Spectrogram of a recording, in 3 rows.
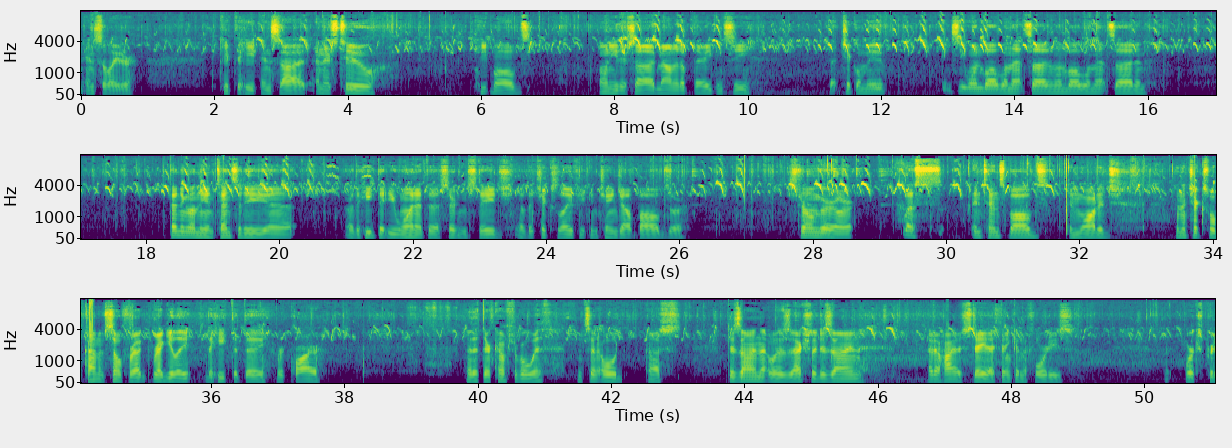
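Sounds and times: chicks peeping: 0:00.0 - 0:51.0.

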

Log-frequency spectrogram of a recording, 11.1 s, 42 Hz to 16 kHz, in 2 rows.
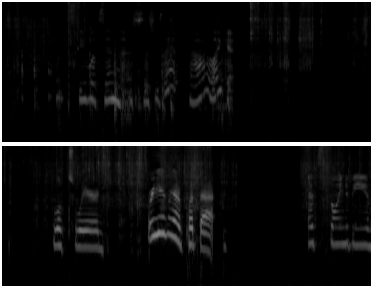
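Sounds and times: plastic wrapping crinkling: 0:00.0 - 0:01.3, 0:03.7 - 0:11.0.

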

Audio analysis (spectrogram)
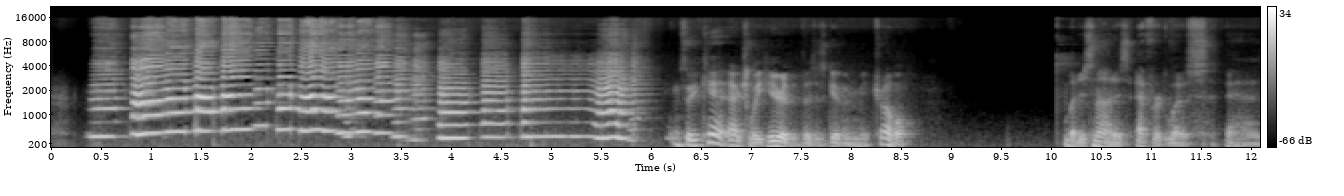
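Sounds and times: harmonica melody: 0:00.0 - 0:06.1.

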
